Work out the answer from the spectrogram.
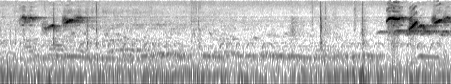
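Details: Female Javan sparrow calling to males: short, thin, high chipping notes at the start, then a quick cluster of bright squeaky chips near the end, over steady low hum and a soft wavering whistle from another bird.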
